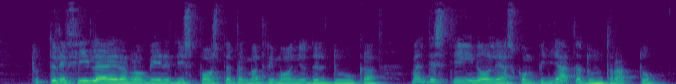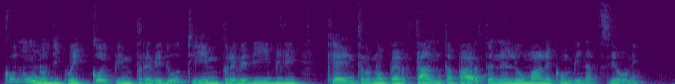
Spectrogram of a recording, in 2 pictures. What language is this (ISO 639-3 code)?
ita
